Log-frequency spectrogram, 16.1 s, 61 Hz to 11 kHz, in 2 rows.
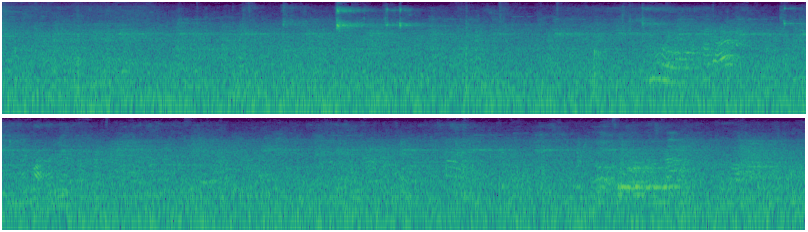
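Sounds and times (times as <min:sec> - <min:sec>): steady background hum: 0:00.0 - 0:16.0.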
